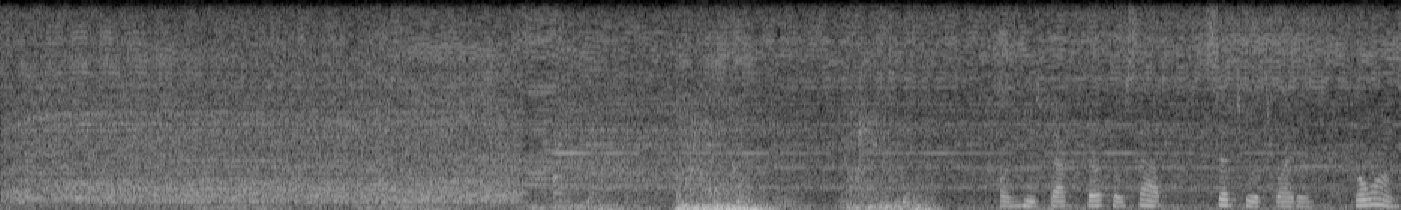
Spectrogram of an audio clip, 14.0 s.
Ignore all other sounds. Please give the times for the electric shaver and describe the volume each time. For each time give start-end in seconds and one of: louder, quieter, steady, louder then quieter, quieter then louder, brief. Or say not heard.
0.0-13.9 steady.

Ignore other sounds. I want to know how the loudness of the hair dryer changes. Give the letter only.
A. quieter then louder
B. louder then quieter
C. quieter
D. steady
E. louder
C.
